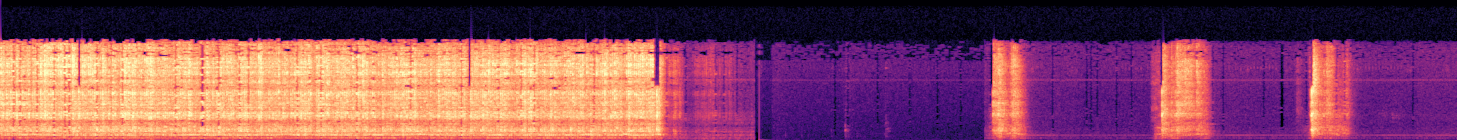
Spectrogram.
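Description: An arc welder crackles and sizzles loudly in short bursts.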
